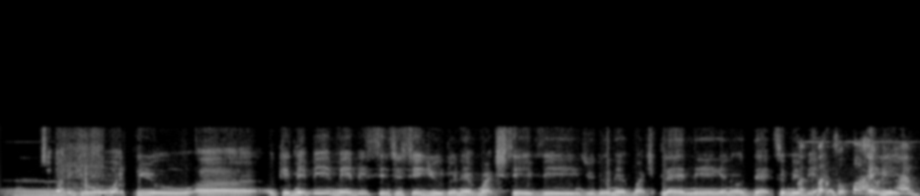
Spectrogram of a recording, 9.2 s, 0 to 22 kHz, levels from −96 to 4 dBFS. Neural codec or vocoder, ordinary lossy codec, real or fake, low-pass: none; none; real; none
